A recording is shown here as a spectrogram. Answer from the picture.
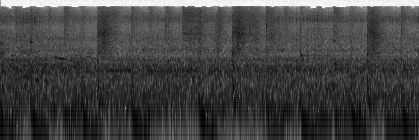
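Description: Background music over a Mercedes-Benz coach running at low speed as it pulls in and stops.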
